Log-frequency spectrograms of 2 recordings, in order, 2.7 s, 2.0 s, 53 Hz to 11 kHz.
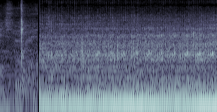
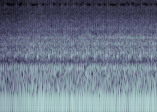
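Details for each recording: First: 12-valve diesel truck engine with a rebuilt long block, idling with a deep steady beat but a faint uneven miss; misfire. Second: 12-valve diesel truck after bleeding air at the number one injector line; steady low diesel rumble with even, light clatter, no misses; normal idle.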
